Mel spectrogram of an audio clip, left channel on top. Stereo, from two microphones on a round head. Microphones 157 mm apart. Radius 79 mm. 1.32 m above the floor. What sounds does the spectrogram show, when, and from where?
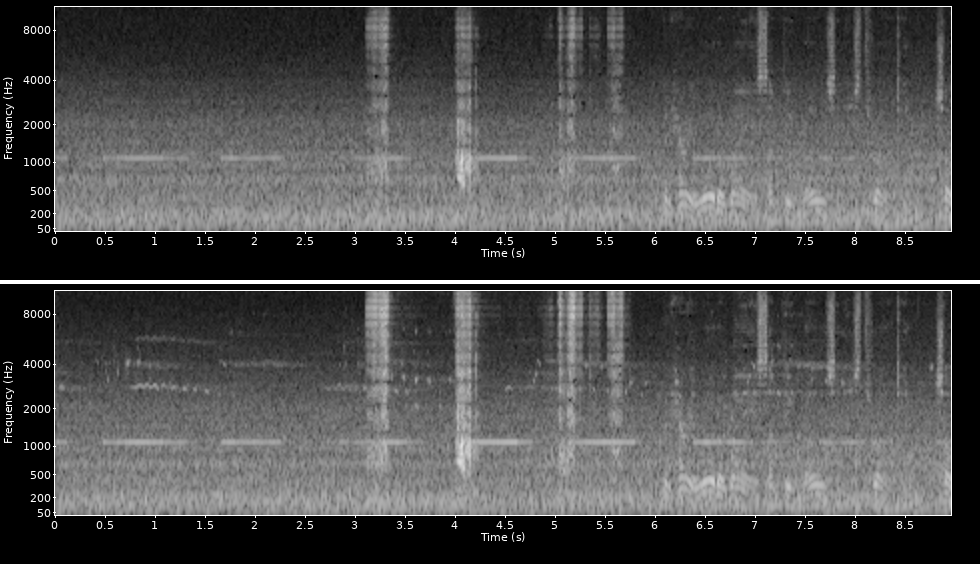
0.0 s a vehicle: 30° right (ahead or behind)
3.1 s a zipper: 85° right
6.1 s a man speaking: 20° right (ahead or behind)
